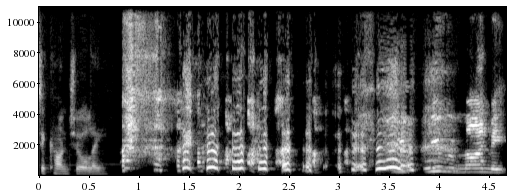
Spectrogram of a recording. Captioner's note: laughing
